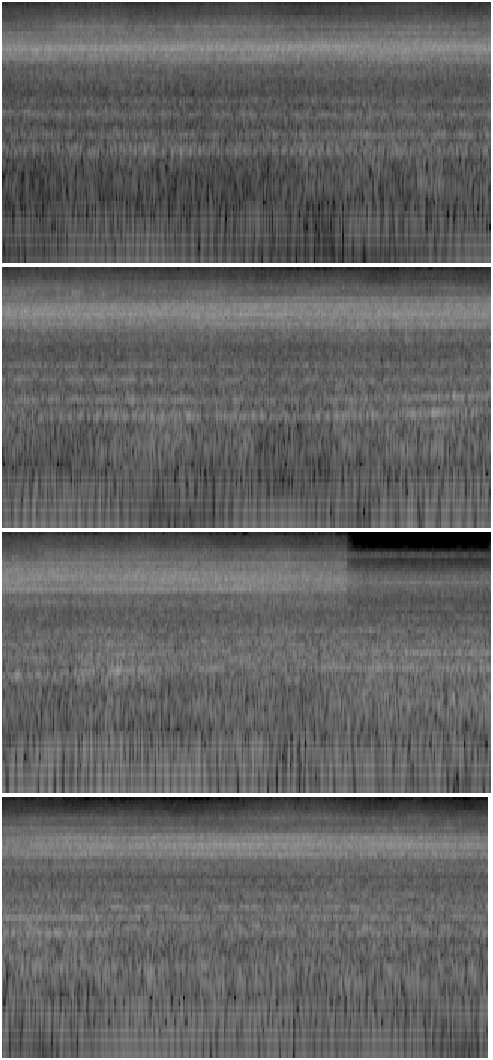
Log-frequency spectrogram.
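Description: Norfolk Southern diesel-electric freight locomotives passing close by as they pull a departing freight train, engines working under load, with a whine that rises in pitch about halfway through. Steady rolling noise of the cars follows the locomotives.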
